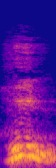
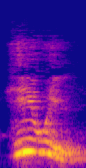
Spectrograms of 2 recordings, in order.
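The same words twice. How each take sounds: First: "he'll" as one syllable; contracted form. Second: "He will" as two words, high; full form. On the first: Teacher contrasting long and short forms, "he'll" said as one word. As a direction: merge he and will into "he'll". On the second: Teacher contrasting long and short forms, "He will" in full. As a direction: sound both "He" and "will" fully. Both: Shown as a demonstration. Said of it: "দেখো হিড সংক্ষেপে".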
